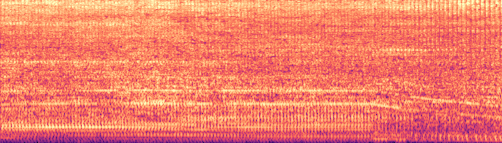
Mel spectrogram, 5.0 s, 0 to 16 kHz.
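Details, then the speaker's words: 1972 Montgomery Wards generator made by Pincor, after a carb rebuild, new air filter, fuel line and sediment bowl and a coil swap, with good compression: steady single-cylinder putter with mechanical clatter and no misses. Runs well. "and I'll start it up for you right now it's got pretty good compression on it"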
